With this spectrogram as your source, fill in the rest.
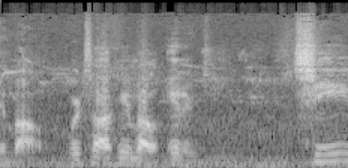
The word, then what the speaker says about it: Qi: Chi, which is spelled QI, means energy.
